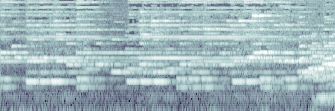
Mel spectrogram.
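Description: Concert band in a soft passage: a quiet single melodic line of held notes moving step by step, with the full band coming in louder and lower right at the end.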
